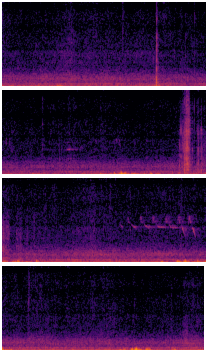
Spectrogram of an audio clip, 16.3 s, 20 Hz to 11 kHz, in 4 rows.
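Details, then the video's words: Honey bees humming at their hive, the one colony left of four after winter, a defensive hive in 2017; a steady low drone with brief louder buzzing swells near six, twelve and fifteen seconds and a faint high chirp. "2017 Bees"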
